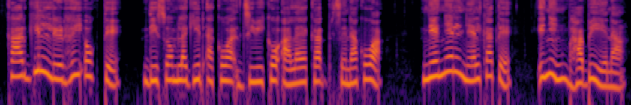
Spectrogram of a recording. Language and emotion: Santali, sad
